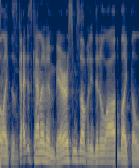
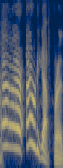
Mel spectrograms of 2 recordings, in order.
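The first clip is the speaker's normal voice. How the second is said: dumb put-on voice, higher pitch. Imitating Jay Leno talking about choosing between friends and money: Jay Leno impression. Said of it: "the universal Jay Leto impersonation".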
